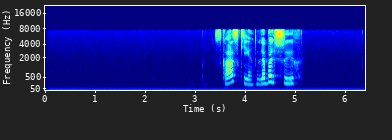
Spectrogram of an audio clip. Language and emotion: Russian, positive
